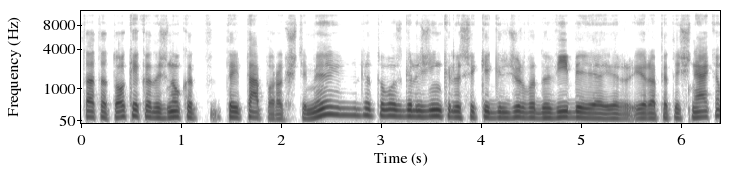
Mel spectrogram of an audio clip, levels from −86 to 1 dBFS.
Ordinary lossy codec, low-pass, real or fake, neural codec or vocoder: Opus, 32 kbps; 10.8 kHz; real; none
